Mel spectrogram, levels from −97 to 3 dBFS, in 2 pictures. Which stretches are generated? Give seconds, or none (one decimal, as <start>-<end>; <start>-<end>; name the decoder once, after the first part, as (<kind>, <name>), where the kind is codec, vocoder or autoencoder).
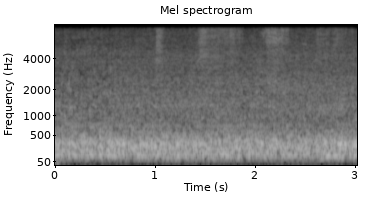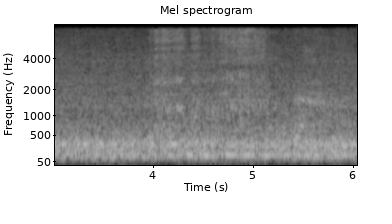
0.0-0.6 (vocoder, HiFi-GAN); 4.7-5.4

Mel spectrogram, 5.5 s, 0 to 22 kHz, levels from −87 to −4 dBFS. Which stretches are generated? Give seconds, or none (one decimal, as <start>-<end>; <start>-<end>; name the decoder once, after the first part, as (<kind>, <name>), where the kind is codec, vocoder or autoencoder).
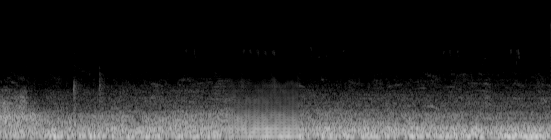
2.3-3.0 (vocoder, Vocos)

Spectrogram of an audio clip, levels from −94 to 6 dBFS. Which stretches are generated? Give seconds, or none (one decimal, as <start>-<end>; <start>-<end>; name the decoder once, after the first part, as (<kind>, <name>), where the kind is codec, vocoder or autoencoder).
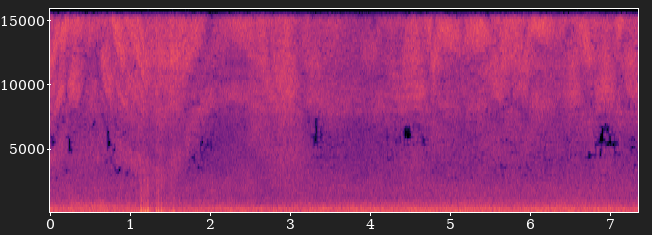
1.2-1.7 (codec, DAC); 2.1-2.7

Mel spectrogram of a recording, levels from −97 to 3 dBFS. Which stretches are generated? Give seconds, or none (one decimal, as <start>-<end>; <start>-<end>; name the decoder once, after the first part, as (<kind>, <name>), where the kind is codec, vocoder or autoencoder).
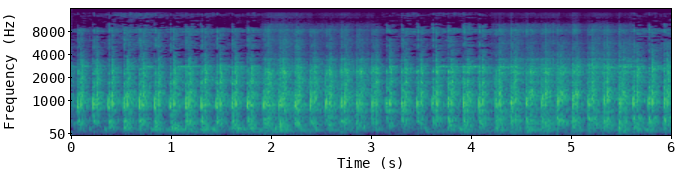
1.9-3.1 (autoencoder, DAC-VAE); 4.2-5.6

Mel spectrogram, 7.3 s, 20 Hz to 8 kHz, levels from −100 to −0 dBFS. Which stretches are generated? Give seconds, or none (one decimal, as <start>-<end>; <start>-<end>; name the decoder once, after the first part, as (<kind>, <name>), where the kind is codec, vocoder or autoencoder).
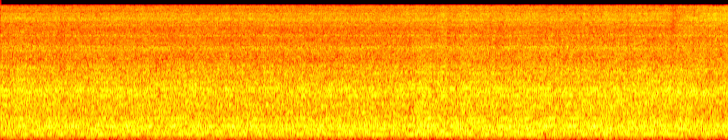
2.1-2.6 (vocoder, BigVGAN v2)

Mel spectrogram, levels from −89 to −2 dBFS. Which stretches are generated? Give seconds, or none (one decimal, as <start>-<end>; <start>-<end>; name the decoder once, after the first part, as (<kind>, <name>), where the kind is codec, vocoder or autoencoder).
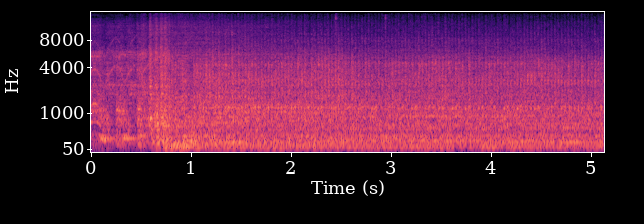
0.5-0.9 (vocoder, BigVGAN v2); 4.0-4.4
